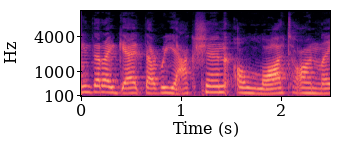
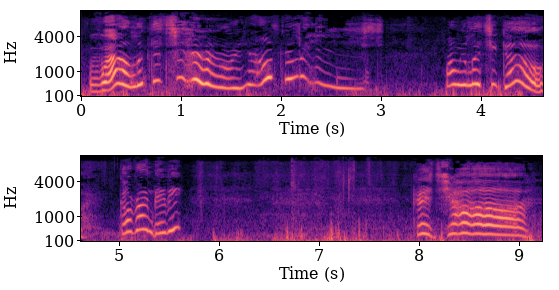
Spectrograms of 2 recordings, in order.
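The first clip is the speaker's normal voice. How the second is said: very high, slow cooing; 12 semitones higher, slower than usual. Real, not acted. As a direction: squeal praise at a puppy. Cooing praise to her dog.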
